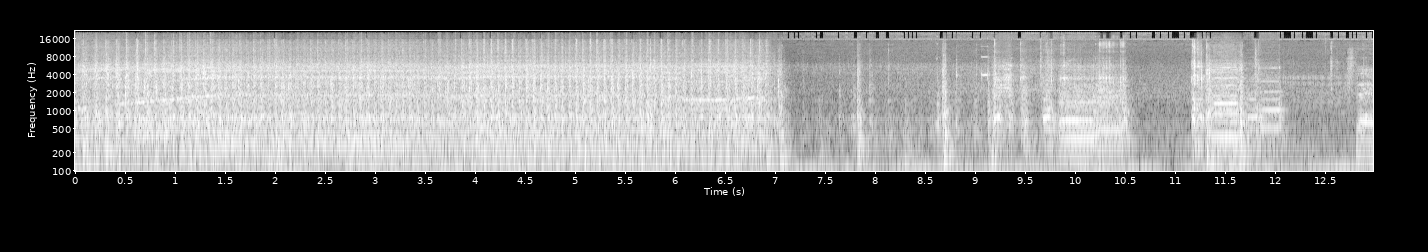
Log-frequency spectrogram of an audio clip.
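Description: A Brother Innovis 800E embroidery machine stitches a green heart with a dense, rapid mechanical whirring and clatter that runs close and loud, then breaks into a few short bursts of stitching and clicks.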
